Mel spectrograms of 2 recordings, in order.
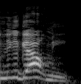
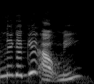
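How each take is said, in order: First: Louder, high, emphatic retold demand; retold blunt order. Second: High-pitched retold demand to get out; retold blunt order. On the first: Telling him to get out, loud emphatic retold order. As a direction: order him out loudly and firmly. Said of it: "I literally was like". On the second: Telling him to get out, high-pitched retold order.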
